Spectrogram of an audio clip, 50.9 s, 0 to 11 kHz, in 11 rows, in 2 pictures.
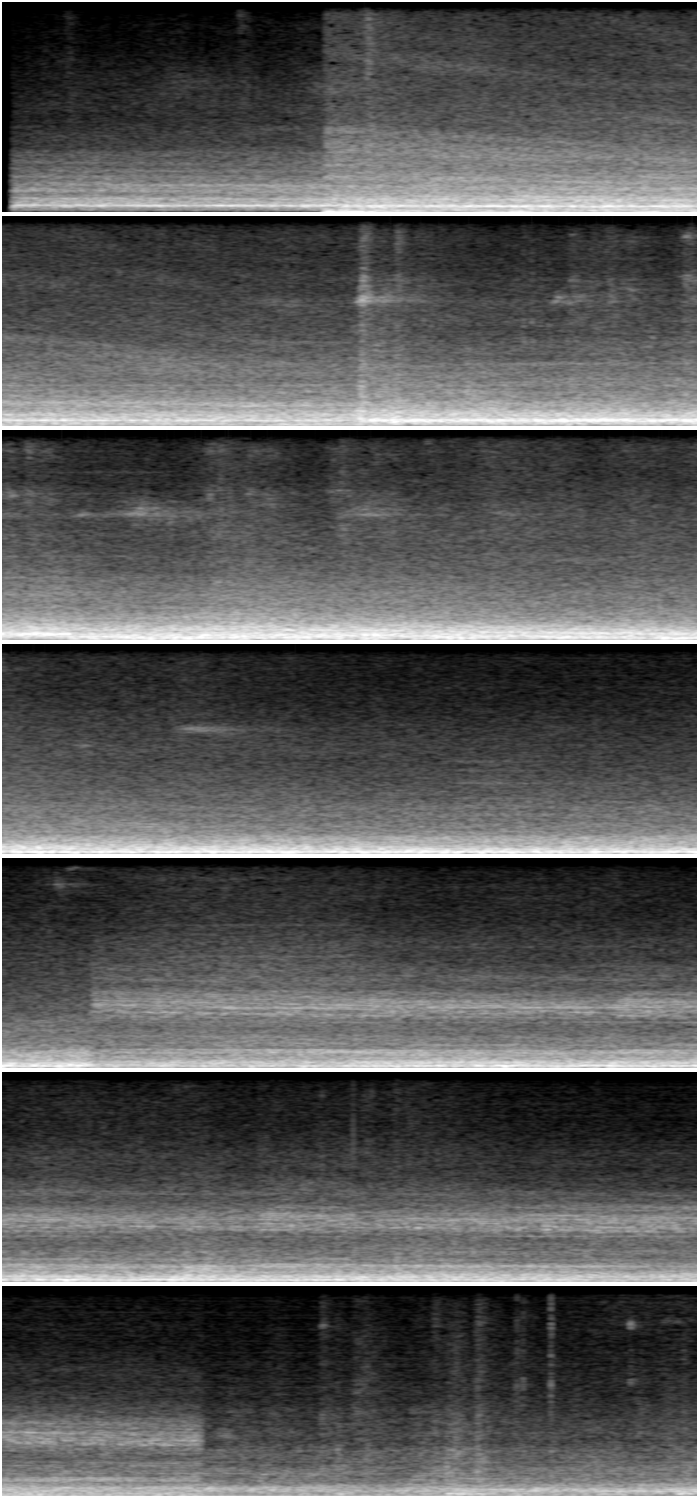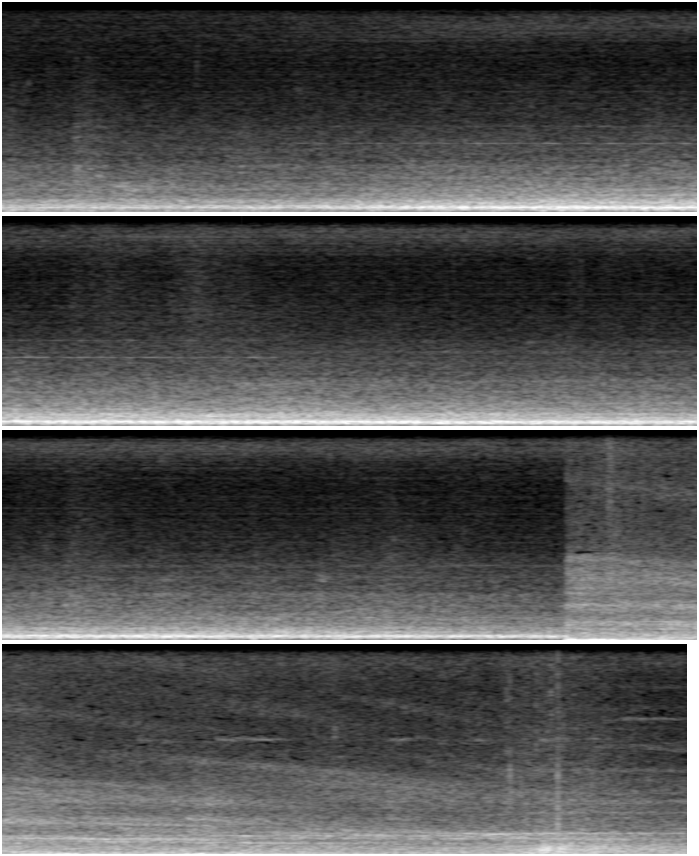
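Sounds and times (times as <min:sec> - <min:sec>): train running rumble and rattle: 0:02.0 - 0:50.9
steady high-pitched tone: 0:02.2 - 0:12.2, 0:45.5 - 0:50.9.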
